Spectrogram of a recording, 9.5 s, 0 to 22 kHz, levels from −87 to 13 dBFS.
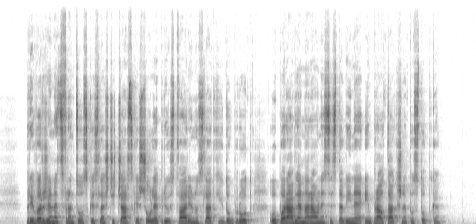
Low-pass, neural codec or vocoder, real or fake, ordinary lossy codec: none; none; real; none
